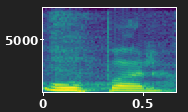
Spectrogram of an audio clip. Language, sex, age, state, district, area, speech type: Hindi, female, 18-30, Bihar, Begusarai, rural, read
